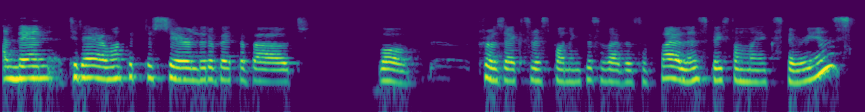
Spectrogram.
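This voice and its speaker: A woman's voice: medium pitch, fairly even intonation, normal speed, a little mellow. A young woman from Japan who grew up in the Netherlands, a guest speaker on a video call, polite and a little hesitant, with fillers. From Japan, raised in the Netherlands. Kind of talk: online meeting talk.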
